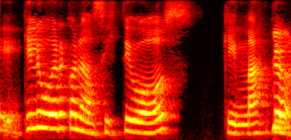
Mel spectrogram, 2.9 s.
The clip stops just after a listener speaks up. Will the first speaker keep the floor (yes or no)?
yes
